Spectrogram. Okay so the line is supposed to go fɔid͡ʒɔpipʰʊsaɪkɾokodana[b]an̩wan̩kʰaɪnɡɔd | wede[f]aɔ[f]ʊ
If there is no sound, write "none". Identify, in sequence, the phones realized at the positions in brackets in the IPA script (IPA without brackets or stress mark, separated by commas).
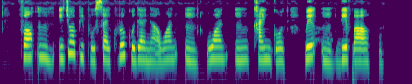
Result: w, f, f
